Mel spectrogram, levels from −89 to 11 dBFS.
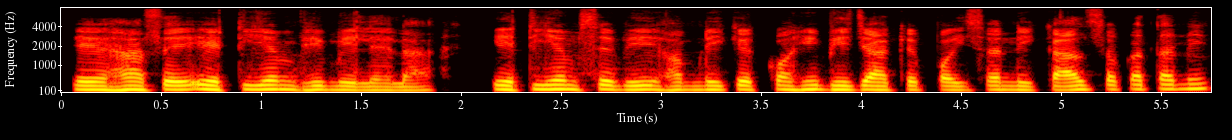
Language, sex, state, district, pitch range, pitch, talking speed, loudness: Bhojpuri, male, Bihar, Saran, 135-150 Hz, 140 Hz, 190 wpm, -18 LUFS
